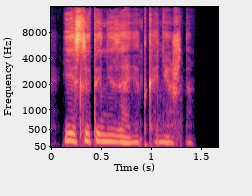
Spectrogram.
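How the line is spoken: Breathless, politely added. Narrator (Russian): выдохнула и добавила, вспомнив о приличиях

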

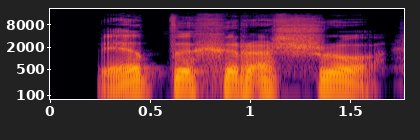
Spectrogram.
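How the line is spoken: Laughing reply. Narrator (Russian): рассмеялся в ответ Феликс

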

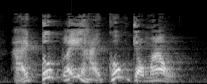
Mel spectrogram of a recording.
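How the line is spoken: Near shouting. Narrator (Vietnamese): nói như thét lớn

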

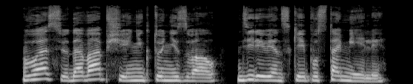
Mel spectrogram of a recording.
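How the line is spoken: Grumble. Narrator (Russian): буркнула Каптильда

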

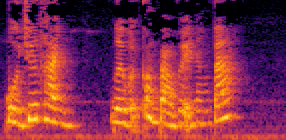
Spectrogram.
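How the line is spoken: Sudden incredulous shout. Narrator (Vietnamese): Trương Vân bỗng nhiên hét lên, nhìn Bùi Chư Thành một cách khó tin

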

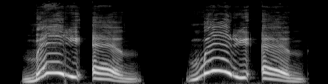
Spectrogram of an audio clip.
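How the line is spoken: Shouting voice. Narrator (Russian): кричал голос

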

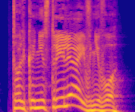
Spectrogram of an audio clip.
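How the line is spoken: Urgent shout. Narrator (Russian): крикнула Финлою добрая волшебница

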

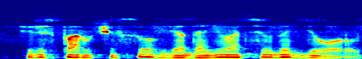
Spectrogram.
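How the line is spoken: Barely audible. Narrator (Russian): чуть слышно сказал

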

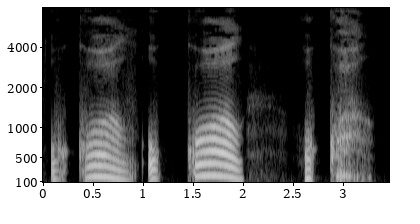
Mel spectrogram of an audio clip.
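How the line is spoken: Desperate, through clenched teeth. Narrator (Russian): отчаянно сжимая зубы, процедил

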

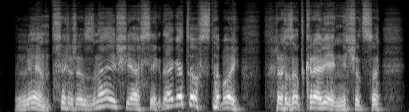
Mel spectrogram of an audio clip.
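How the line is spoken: Uncontrollable giggle. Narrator (Russian): не сдержавшись, хихикнул Дидье

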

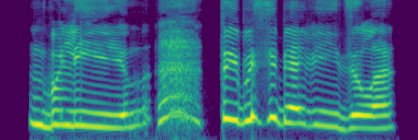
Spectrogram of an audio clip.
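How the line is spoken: Muttered after laughing. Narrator (Russian): Отсмеявшись, пробормотала Аннет

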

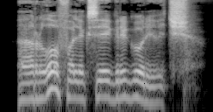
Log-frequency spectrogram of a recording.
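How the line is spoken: Hoarse. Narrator (Russian): хрипло проговорил он

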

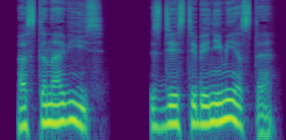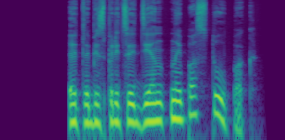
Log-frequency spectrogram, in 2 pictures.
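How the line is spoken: Deep bass voice. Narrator (Russian): глубоким басом произнес

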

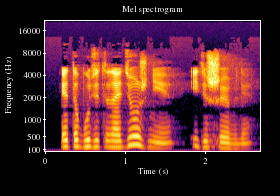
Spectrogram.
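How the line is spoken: Mutter. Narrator (Russian): бормотал

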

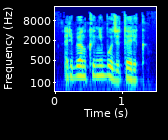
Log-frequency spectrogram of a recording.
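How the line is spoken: Flat even voice. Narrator (Russian): ровным голосом произнесла

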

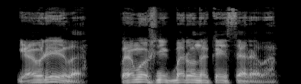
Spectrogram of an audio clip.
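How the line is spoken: Rough voice. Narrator (Russian): сказал он ожидаемо грубым голосом

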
